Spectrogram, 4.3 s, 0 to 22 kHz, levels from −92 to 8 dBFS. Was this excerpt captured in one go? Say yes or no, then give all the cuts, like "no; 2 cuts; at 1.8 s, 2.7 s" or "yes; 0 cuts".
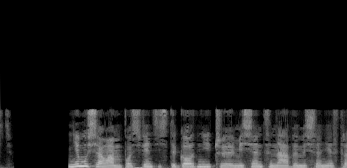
yes; 0 cuts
